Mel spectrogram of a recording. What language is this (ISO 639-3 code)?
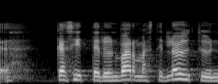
fin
